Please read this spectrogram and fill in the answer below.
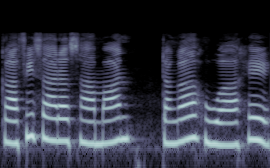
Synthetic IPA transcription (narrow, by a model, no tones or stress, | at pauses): kaːfisaːɾasaːmaːn | ʈɐ̃ŋɡaɦuaɦeː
